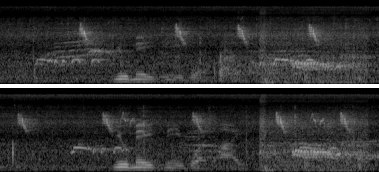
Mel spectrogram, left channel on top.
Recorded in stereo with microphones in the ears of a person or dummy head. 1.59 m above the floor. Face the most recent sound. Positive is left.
turn(degrees=0)  # may be behind; listen again after turning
